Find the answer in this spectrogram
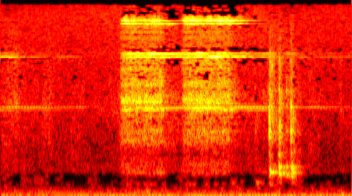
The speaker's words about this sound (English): Oh, dear, there's the phone. Shall I answer it? No, it's all right, Steve. I'll take it.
